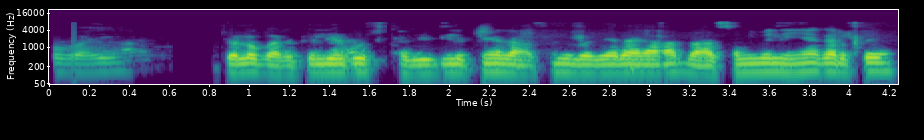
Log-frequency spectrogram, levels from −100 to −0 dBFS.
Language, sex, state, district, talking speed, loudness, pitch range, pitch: Hindi, male, Uttar Pradesh, Jyotiba Phule Nagar, 255 wpm, -19 LUFS, 125-140 Hz, 130 Hz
